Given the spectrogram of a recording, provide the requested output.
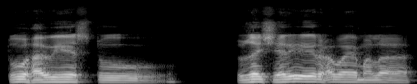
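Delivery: low, very slow predatory drawl; lecherous drunkard. Acted. Madhu refusing food and demanding her body, slow lecherous menace. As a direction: draw it out, drunken and leering.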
